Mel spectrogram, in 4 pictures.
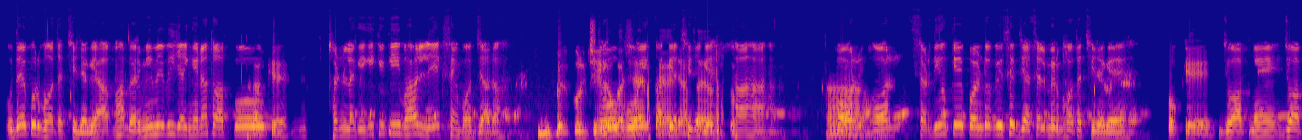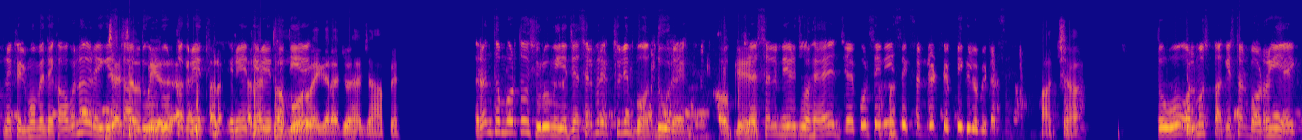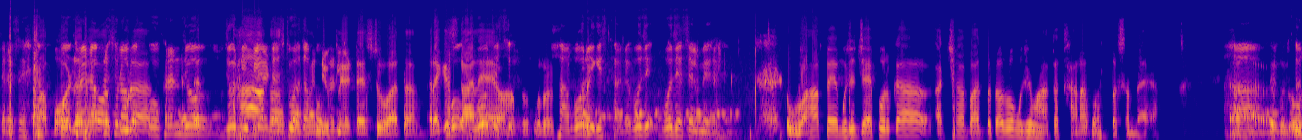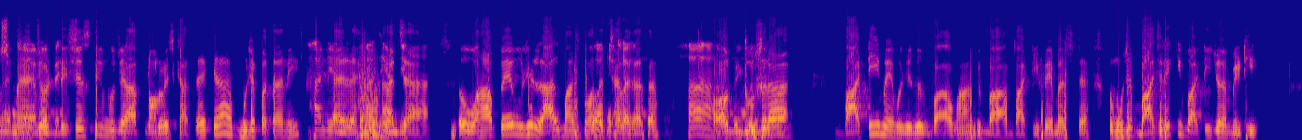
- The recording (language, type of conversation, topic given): Hindi, unstructured, गर्मी की छुट्टियाँ बिताने के लिए आप पहाड़ों को पसंद करते हैं या समुद्र तट को?
- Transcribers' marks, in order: static; other background noise; in English: "ओके"; mechanical hum; in English: "लेक्स"; in English: "ओके"; in English: "पॉइंट ऑफ़ व्यू"; in English: "ओके"; in English: "एक्चुअली"; in English: "बॉर्डर"; in English: "सिक्स हंड्रेड फिफ्टी किलोमीटर्स"; in English: "न्यूक्लियर टेस्ट"; in English: "ऑलमोस्ट"; chuckle; in English: "राइट"; tapping; in English: "न्यूक्लियर टेस्ट"; in English: "डिशेज़"; in English: "नॉन वेज"; distorted speech; in English: "फेमस"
